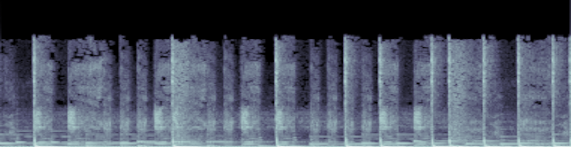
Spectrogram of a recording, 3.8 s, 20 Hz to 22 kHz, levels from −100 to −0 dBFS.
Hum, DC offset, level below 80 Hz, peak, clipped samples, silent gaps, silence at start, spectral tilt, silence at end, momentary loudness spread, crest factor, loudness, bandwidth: none; under 0.1%; -16 dBFS; -2 dBFS; under 0.1%; none; 0 s; -5 dB/octave; 0 s; 8 LU; 14 dB; -17 LUFS; 17 kHz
